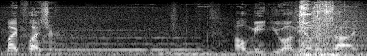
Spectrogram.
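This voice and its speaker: An actor playing a cunning old god disguised as a polite warrior, speaking in a courtly, formal way in a video game. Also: male voice, medium pitch, moderate pace, close to an everyday voice. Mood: courteous. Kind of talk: video game cutscene dialogue. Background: loud game music.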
